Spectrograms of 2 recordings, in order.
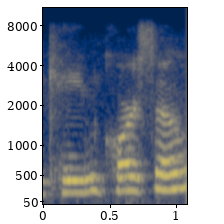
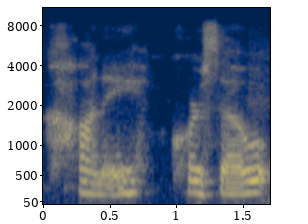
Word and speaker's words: Cane Corso: a lot of people know it as a Cane Corso because it's spelled c-a-n-e but because it is an Italian Mastiff and the name has a Latin derivative it's actually pronounced Connie Corso or um in plural Kane course e with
